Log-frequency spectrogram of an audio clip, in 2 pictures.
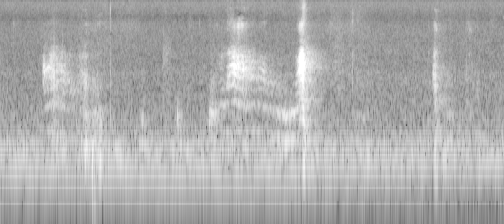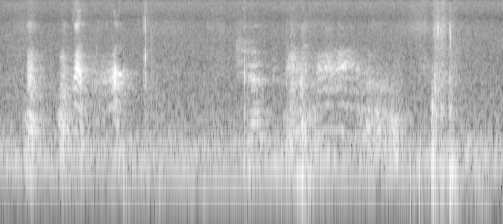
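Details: British Shorthair and Scottish Fold cats playing together indoors; several short, rising-and-falling meows spaced a few seconds apart, with soft thumps and scuffling between them over a steady low hum.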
